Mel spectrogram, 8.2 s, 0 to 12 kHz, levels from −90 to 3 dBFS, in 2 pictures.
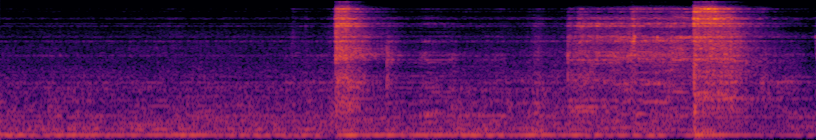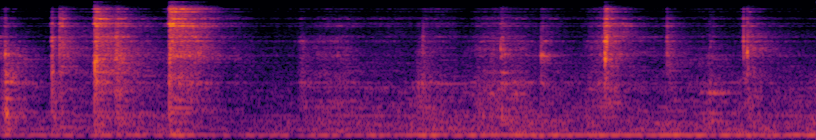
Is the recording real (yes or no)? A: no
